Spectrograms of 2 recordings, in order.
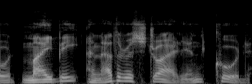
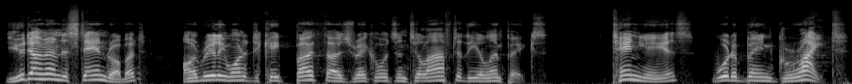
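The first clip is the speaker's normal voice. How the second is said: loud, higher-pitched protest; exasperated; 9 semitones higher, 7 dB louder than usual. A narrator's reading. Wife explaining her lost records to husband, exasperated. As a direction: protest with raised pitch and volume.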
